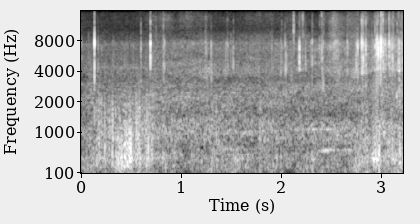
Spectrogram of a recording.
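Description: Gusty wind buffets the microphone on a platform at Reading station on the Great Western Main Line, a steady rumbling roar with stronger bursts near the start and end.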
